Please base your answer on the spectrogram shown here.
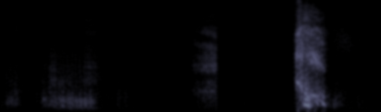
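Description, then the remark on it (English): A loud sneeze bursts out after a few short, gasping intakes of breath, ending with a faint trailing exhale. No speech is heard. “Gesundheit.”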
